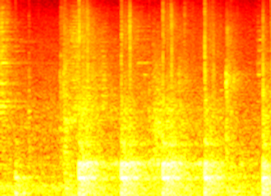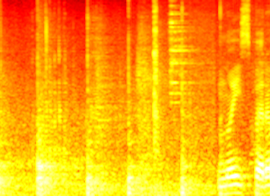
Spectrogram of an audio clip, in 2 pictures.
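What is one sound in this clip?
A mallet knocks steadily on a paving stone.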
